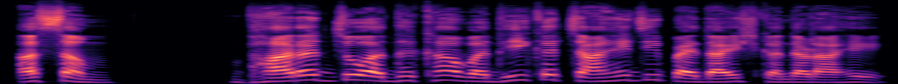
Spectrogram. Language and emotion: Sindhi, neutral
